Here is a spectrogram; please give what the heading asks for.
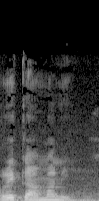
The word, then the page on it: rekamani: wamesa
